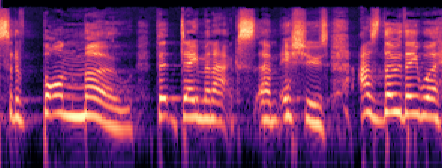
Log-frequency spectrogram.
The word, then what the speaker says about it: Daemonax: And that is a man named Daemonax, which I'm pronouncing like that to try and avoid the fact that it is spelled Demon Axe, like an Amityville horror.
